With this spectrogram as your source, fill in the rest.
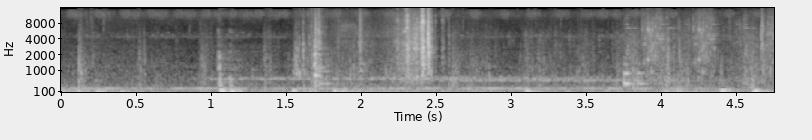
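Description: Heavy footsteps thud on dirt.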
